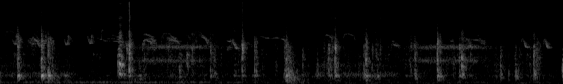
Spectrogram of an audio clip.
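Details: Young hen, 10–12 weeks old, with an unusual constant sound since May 22, 2017; quieter recording where a steady, even tone with overtones recurs among scattered chirps and clicks.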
